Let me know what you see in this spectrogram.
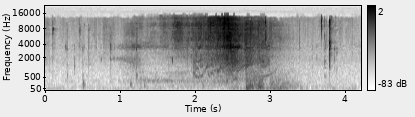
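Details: Mechanical ventilator noise heard continuously behind an adult podcaster who uses a ventilator and is speaking.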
